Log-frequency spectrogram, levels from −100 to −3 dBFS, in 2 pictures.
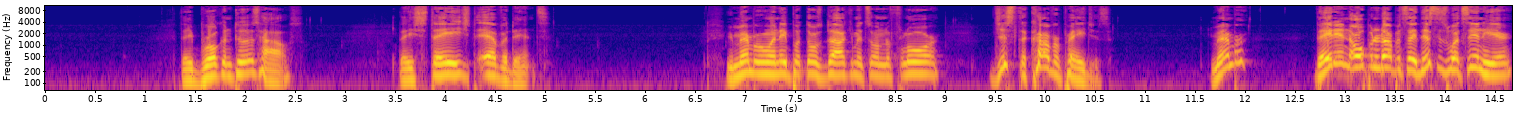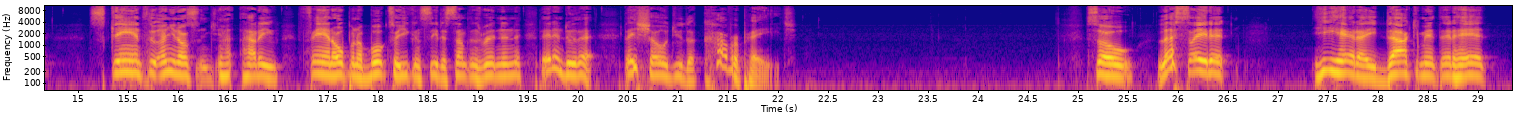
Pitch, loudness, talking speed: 145 Hz, -18 LUFS, 150 wpm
